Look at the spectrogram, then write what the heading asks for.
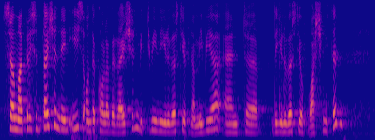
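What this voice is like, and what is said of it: Speaker's own regional accent. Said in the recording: “please excuse my dialect. You will notice that it's not the way you pronounce the words”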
